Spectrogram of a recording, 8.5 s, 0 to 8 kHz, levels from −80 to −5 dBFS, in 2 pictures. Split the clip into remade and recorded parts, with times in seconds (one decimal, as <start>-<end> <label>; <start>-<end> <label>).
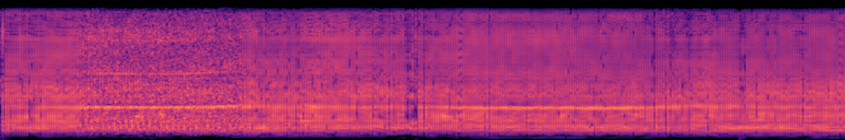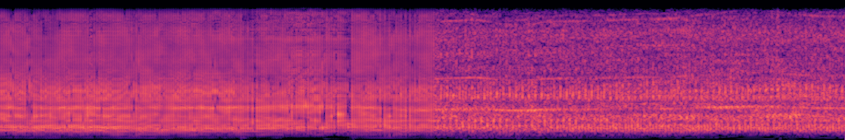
0.0-0.4 remade; 0.4-1.2 recorded; 1.2-6.4 remade; 6.4-8.5 recorded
